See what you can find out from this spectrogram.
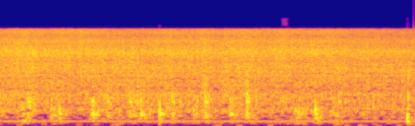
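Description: Onions and red peppers, stirred and left to brown, sizzle steadily in a hot pan, a dense, even hiss of frying scattered with sharp little crackles and pops, with no voices.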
